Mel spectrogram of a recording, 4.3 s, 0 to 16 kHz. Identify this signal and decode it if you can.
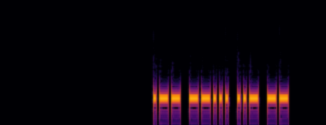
Morse code, heard as a keyed tone, about 30 wpm, 700 Hz. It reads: W7UM
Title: USA Call Signs - 4 Characters - 30wpm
